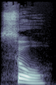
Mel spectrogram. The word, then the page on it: saw: British English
